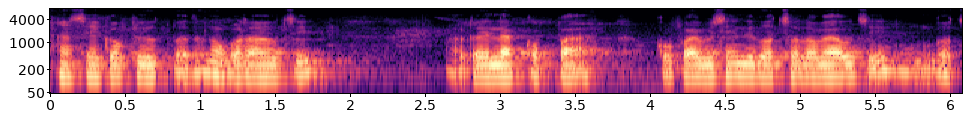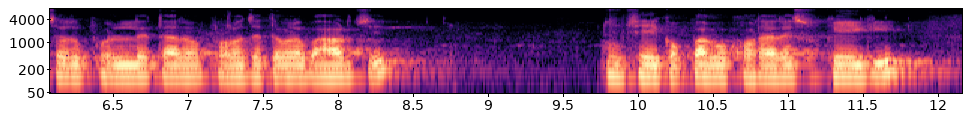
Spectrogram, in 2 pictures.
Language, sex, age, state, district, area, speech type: Odia, male, 18-30, Odisha, Koraput, urban, spontaneous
